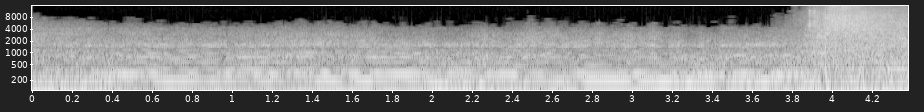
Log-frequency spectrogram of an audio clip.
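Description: Background music with sustained pitched tones, muffled with the treble cut off, then opening back up to full brightness suddenly at the very end.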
